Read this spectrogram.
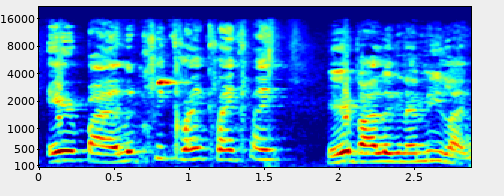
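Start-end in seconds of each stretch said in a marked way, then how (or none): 0.7-1.6 high, ringing clink-clank; sound-effect storytelling; imitated clatter. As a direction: mimic plates clattering in a raised pitch. Imitating plates and silverware clattering.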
